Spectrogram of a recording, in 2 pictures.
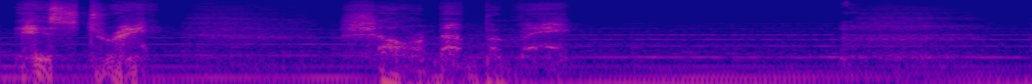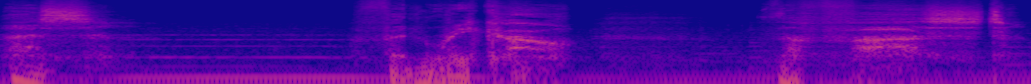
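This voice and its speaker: Casting: fallen zealot priest in a game, extremely low, very slow, grandiose and halting, gravel breaking into whispers. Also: male voice, animated, sharp tone, soft background music, heavily acted. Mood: proud, dying. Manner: grandiose, solemn, halting declamation. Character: fallen zealous male religious leader, grandiose and dying. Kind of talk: dramatic game voice acting.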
